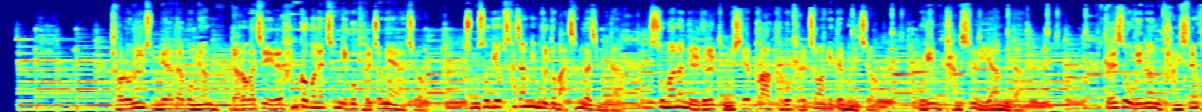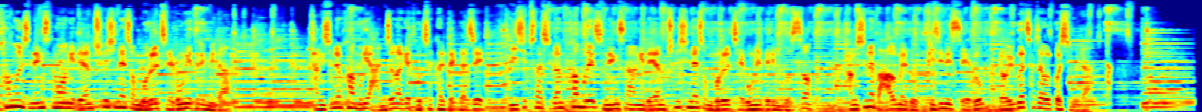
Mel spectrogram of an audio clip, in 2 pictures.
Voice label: 일반인 대학생 느낌 바이럴 광고; 페덱스; 마음의 평화편

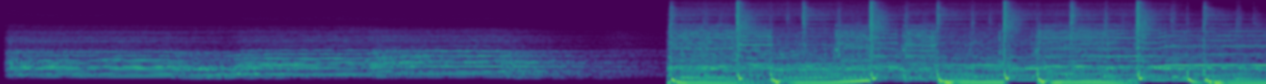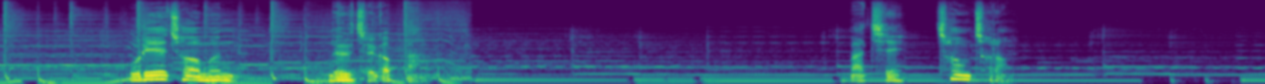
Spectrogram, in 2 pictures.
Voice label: 청년느낌; 처음처럼

